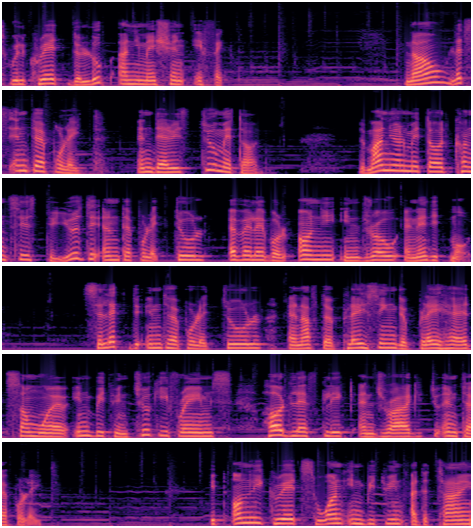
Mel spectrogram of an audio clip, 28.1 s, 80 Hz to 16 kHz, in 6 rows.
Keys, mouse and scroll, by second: 3.7 Tab, 8.3-13.3 shift+middle drag, 13.3-23.0 drag, 23.1 click, 24.6 click, 27.8-28.1 drag.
